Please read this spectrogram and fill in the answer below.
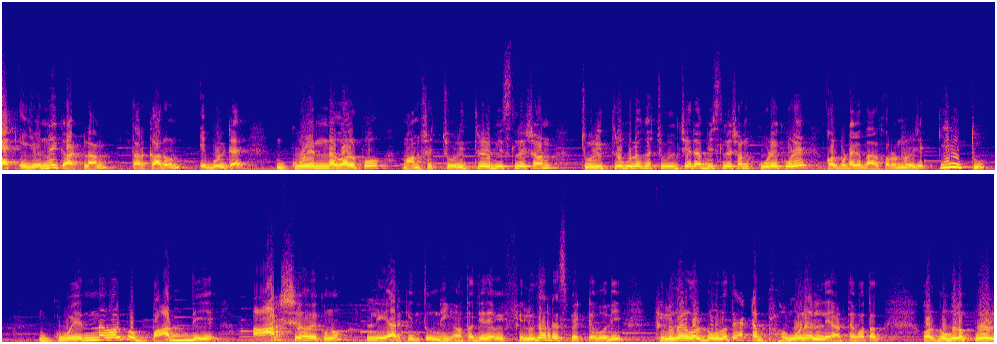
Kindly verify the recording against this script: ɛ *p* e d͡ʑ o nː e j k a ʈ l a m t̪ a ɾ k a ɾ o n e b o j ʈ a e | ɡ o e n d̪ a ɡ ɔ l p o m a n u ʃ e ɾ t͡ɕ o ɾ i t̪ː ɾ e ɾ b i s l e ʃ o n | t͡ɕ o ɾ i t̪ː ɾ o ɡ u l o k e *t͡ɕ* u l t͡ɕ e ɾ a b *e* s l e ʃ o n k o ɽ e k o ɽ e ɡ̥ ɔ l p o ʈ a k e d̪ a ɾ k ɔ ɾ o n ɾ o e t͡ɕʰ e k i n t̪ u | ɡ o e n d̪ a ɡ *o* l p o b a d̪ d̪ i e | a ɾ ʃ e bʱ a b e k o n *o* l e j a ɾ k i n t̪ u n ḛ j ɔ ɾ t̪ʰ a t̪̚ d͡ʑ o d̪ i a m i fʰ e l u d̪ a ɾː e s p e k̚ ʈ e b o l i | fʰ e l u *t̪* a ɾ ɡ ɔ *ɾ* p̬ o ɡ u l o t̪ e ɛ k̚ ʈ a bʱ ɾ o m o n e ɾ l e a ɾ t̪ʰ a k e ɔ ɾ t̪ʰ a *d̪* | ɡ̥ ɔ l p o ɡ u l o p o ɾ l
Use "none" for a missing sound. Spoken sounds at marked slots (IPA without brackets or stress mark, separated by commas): k, t͡ɕ, i, ɔ, o, d̪, l, t̪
